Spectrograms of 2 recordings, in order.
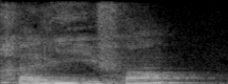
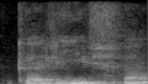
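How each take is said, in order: First: Khalifa with a guttural kh and a final a, unlike French calife; Arabic pronunciation. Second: Said in the usual way. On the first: Shown as a demonstration. Teacher contrasting French calife with Arabic khalifa for pupils. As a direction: say khalifa the Arabic way, throat kh first. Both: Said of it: "donc, calife".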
